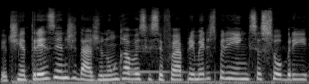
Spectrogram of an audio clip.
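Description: A woman is speaking at a very fast pace. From São Paulo, Brazil. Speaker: gospel singer. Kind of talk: casual chat.

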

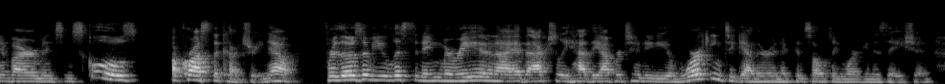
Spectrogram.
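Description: Here is a man with a normal speaking voice. It sits fairly high and carries lively intonation. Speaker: podcast host. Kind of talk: interview, scripted intro.

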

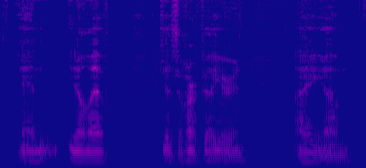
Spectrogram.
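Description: A man speaks with a Southern California accent. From US West, Los Angeles area (El Monte). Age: 60s. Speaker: former mayor and business owner. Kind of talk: interview conversation.

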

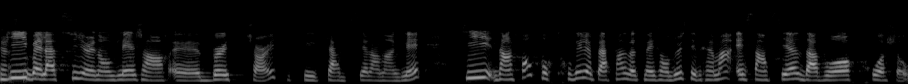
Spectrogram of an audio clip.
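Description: Speaking at a moderate pace, a woman uses a normal speaking voice with fairly high pitch and ordinary pitch variation. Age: 20s. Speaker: astrologer. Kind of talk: interview.

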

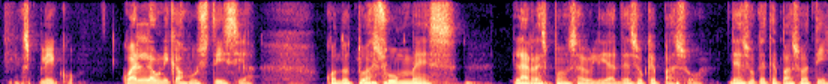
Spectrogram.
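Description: A man of medium pitch speaks with lively intonation and a somewhat breathy sound. The audio is dry and close, with no echo. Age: 30s. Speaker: podcast host, entrepreneur. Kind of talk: motivational monologue. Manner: hesitant with filler words and repetitions.

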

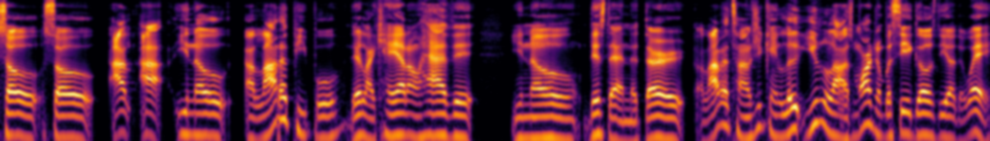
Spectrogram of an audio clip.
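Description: An unremarkable speaking voice: a man with an American accent at a fairly high pitch, moderate pace and ordinary pitch variation, with hardly any pauses. The sound is dry and close with no echo, over a quiet background. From South Carolina, Aiken. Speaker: financial advisor. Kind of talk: casual chat. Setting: studio.

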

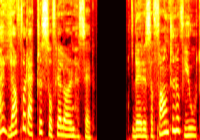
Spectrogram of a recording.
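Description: Somewhat breathy and dark, mellow in tone, the voice carries lively intonation. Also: woman. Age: 60s. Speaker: podcast host. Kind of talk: monologue.

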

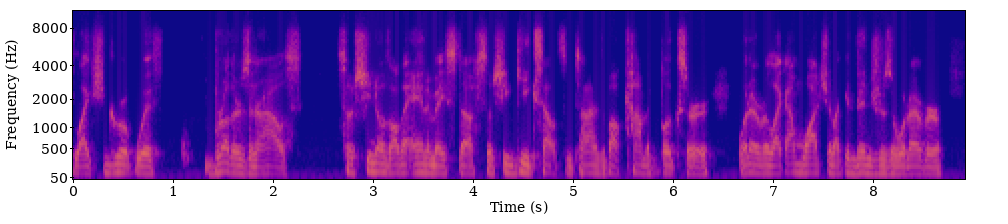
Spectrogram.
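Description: In an American accent, a man with a fairly low pitch speaks at a very fast pace against a quiet background. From Detroit, Michigan. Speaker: tech YouTuber. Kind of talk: casual interview chat.

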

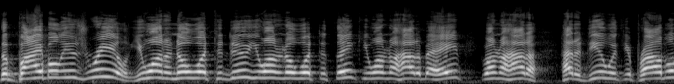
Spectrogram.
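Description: A man's extremely high pitch with ordinary pitch variation and an animated tone. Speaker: preacher. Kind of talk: sermon. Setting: church. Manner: animated, loud, call-and-response; emphatic, repeating phrases for punch.

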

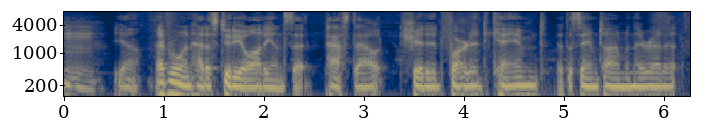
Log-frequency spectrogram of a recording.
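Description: The recording is very clean with a silent background, and the delivery is monotone and flat at a moderate pace. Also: man, very deep, low pitch for a man. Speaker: podcast host. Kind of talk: casual chat. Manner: laughs often, joking.

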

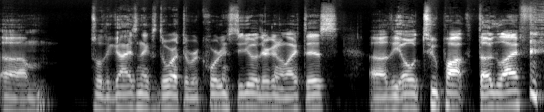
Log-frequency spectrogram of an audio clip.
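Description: A fairly low-pitched man at a fairly quick pace with monotone, flat intonation, in a very clean recording with a silent background. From Texas (Ennis). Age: 30s. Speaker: small business owner. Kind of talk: casual interview.

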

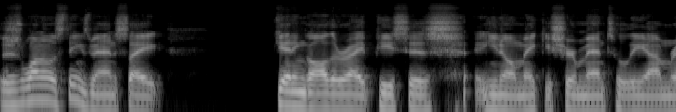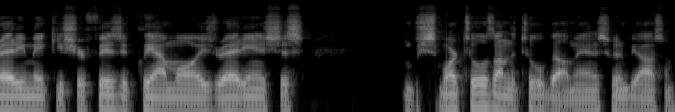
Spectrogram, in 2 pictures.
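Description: The recording is very clean, with a silent background. A man speaks very fast at a fairly low pitch with ordinary pitch variation. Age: 30s. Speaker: professional fighter. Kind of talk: casual chat.

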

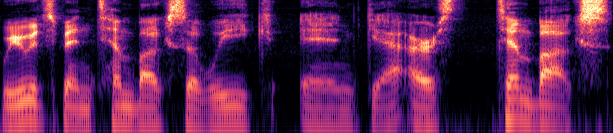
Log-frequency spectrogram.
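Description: A man's medium-pitched, ordinary speaking voice, moderate in pace with fairly even intonation. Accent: American. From Virginia Beach, Virginia, US. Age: 20s. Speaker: former tire shop manager turned traveler. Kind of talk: casual chat. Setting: converted school bus.

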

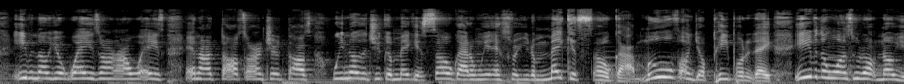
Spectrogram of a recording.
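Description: A woman speaks fairly quickly at a high pitch in a warm tone with lively intonation. Background noise is noticeable. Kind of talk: fervent prayer, spoken aloud as a heartfelt petition to God. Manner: earnest, preacherly cadence, warm and declarative.

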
